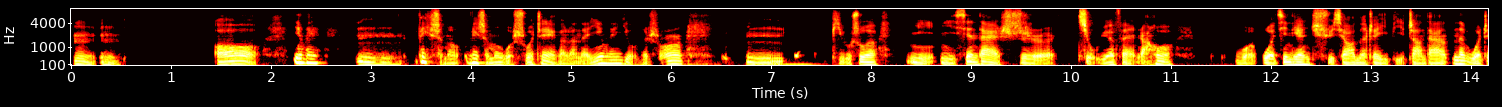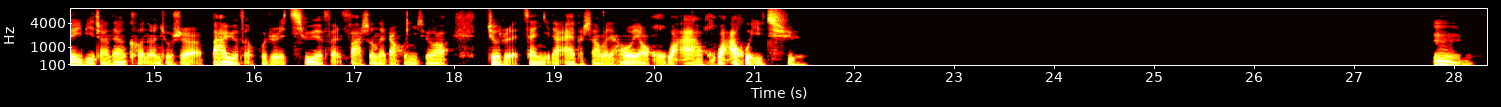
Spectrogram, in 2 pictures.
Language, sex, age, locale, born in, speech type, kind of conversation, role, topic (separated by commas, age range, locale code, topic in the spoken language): Chinese, male, 35-39, zh-CN, China, conversation, unstructured, none, 你平时是怎么管理自己的钱的？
